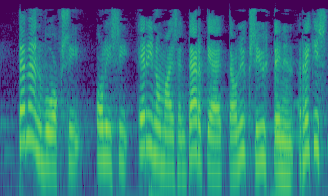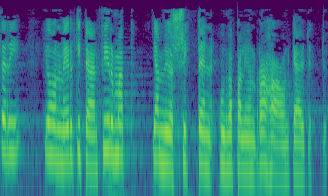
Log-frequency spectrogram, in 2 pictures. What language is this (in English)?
Finnish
